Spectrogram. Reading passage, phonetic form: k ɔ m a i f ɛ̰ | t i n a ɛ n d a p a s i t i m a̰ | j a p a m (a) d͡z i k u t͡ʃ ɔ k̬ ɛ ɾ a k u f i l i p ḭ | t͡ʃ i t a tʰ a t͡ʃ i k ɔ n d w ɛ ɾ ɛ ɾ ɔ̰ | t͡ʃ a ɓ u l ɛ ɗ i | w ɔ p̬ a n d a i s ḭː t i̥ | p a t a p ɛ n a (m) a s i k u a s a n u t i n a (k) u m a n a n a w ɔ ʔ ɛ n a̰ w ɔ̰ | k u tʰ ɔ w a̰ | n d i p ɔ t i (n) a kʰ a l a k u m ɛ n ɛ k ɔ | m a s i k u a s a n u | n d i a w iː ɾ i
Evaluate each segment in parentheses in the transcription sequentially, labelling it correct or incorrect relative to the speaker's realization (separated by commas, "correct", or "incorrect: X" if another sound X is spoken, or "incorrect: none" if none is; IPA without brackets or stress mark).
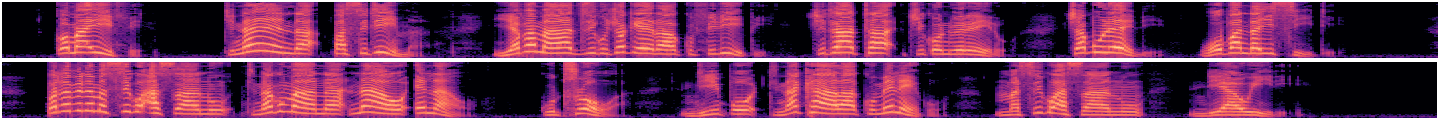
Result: correct, correct, correct, correct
